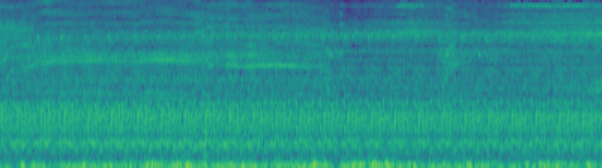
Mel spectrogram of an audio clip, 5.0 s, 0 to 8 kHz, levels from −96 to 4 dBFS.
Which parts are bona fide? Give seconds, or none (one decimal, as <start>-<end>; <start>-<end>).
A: 1.0-1.6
